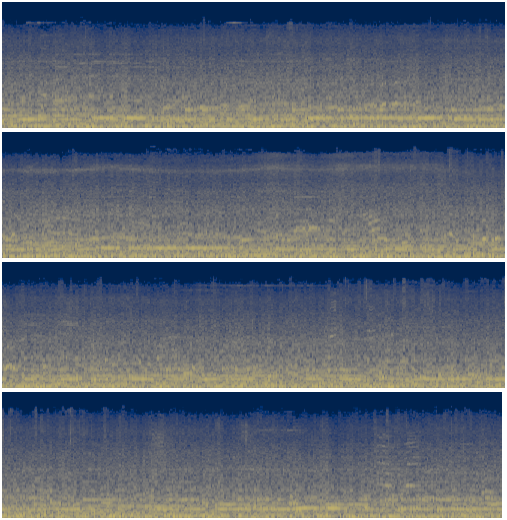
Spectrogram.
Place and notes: Sofia, street noise and musicians I - street noise and musicians I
